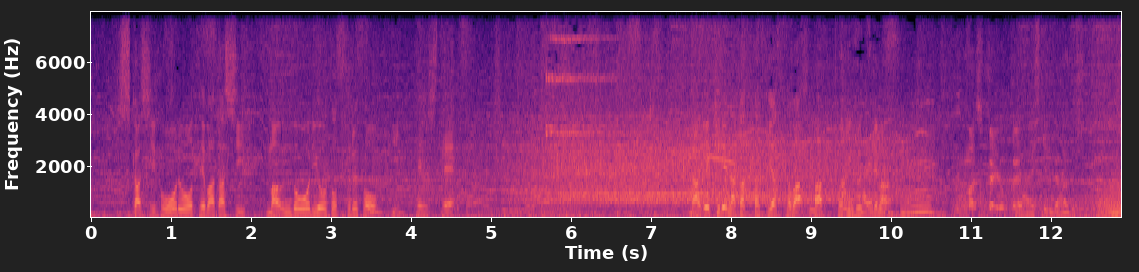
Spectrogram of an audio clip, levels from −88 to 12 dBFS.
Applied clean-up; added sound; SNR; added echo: none; none; none; none.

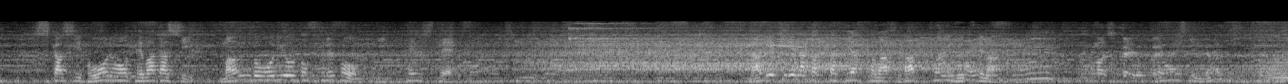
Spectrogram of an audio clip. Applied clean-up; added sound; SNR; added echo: none; none; none; reverberation time 1.9 s.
